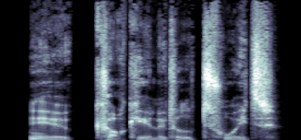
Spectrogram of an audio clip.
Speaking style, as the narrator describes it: Razor growled from the hallway

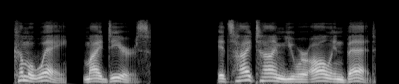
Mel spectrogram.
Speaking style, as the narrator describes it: a canary called out in a trembling voice

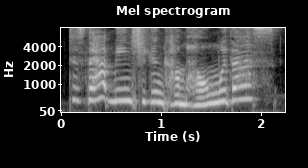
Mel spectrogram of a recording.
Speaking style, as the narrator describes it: asked Hannah excitedly

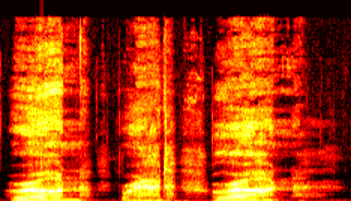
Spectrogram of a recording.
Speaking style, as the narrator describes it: my father's voice cried out

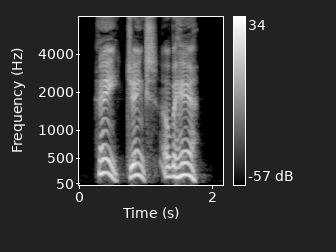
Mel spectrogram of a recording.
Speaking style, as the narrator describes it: Davila called out

